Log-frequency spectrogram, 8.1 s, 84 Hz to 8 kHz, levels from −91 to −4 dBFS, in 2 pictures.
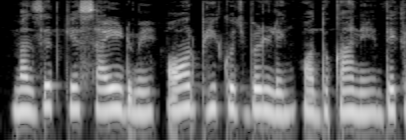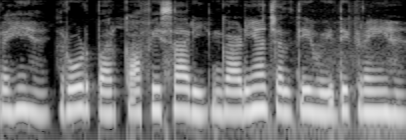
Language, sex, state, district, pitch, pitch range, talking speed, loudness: Hindi, female, Maharashtra, Nagpur, 215 Hz, 205-225 Hz, 170 wpm, -21 LUFS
